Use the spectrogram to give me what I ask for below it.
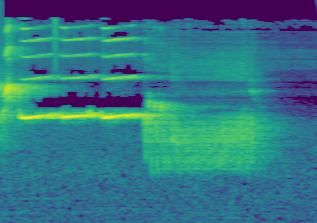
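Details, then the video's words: A yellow canary (Serinus canaria) sings a training song: a steady, pure high whistle held for about a second, then a buzzy, lower rattling trill that fades out. "Yellow Canary singing video - Serinus canaria - Canary Training Song"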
